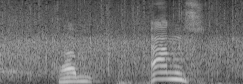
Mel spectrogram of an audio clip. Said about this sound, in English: Give him a round of applause, there we are.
